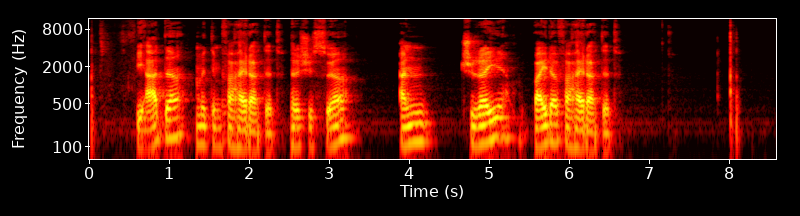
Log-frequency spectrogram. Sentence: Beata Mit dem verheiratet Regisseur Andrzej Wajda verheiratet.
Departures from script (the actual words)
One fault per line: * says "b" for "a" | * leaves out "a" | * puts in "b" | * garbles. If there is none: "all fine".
all fine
